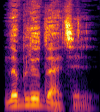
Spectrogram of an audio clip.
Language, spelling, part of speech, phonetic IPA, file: Russian, наблюдатель, noun, [nəblʲʊˈdatʲɪlʲ], Ru-наблюдатель.ogg
- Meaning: 1. observer 2. election monitor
